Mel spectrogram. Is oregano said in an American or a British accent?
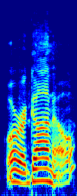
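British. It is said in a British accent.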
